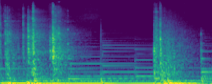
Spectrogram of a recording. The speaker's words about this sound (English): As they descend the stairs, two more levels, the scientists go through a stairway door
